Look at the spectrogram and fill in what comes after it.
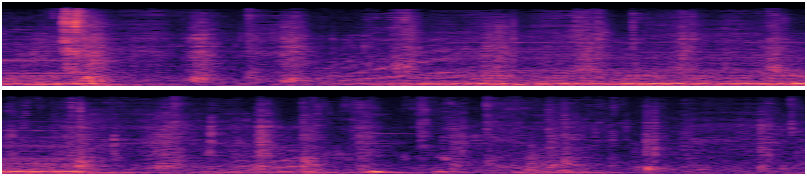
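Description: Close-miked chewing of sandwiches, with many small irregular wet clicks and crunches of eating. A held hum runs through the middle of it.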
